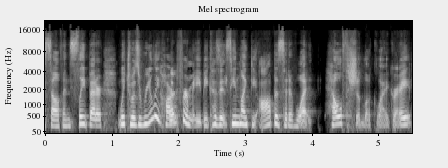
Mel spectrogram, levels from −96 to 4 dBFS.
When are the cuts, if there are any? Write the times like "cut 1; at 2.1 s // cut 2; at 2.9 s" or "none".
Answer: cut 1; at 1.1 s

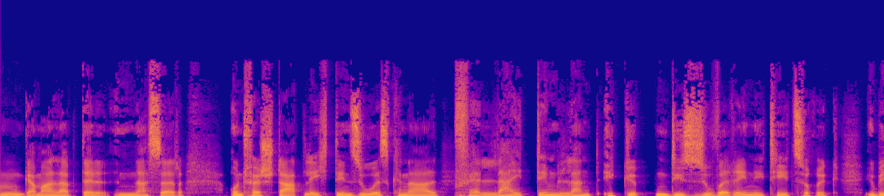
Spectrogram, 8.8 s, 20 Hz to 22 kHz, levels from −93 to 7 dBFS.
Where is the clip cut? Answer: cut 1; at 4.5 s

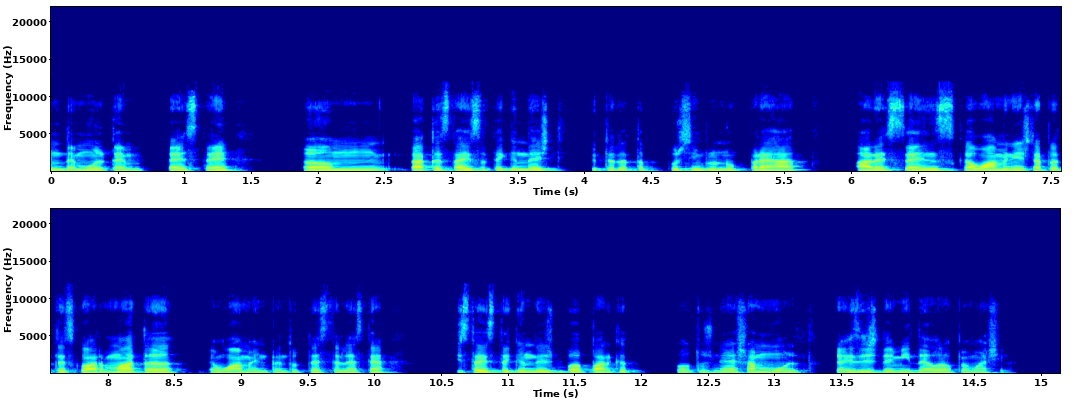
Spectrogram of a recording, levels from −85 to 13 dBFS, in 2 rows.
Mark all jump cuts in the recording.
none

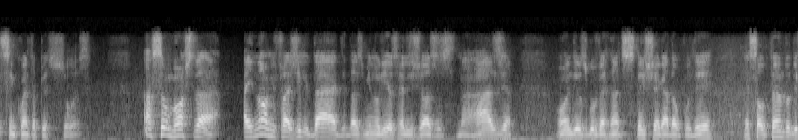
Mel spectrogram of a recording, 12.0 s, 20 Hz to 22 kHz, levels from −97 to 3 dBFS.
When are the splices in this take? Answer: cut 1; at 2.0 s

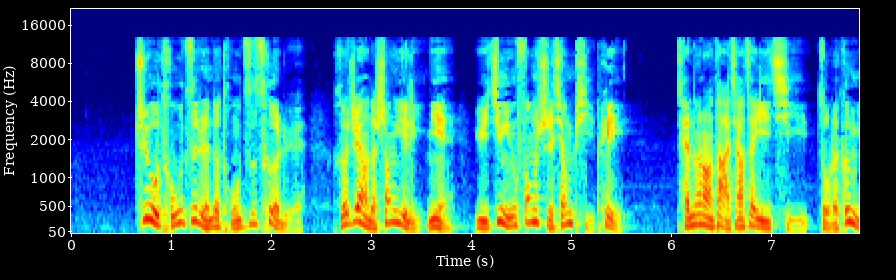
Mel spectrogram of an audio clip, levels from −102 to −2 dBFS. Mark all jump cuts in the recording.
none

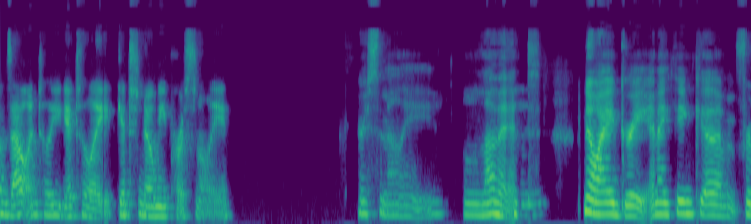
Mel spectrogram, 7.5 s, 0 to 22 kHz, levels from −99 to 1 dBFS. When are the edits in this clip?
none

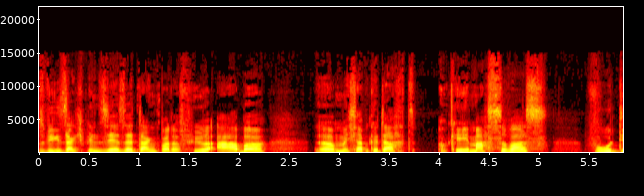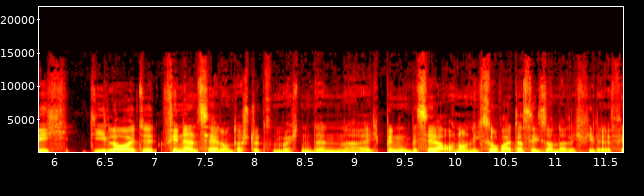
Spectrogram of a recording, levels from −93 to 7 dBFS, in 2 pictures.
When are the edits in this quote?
cut 1; at 7.0 s

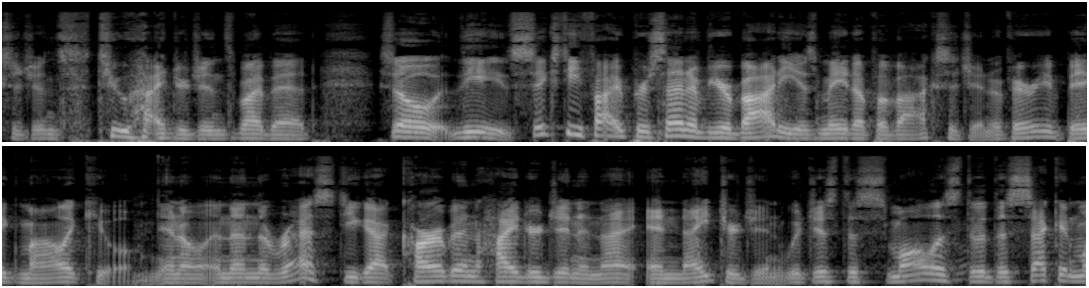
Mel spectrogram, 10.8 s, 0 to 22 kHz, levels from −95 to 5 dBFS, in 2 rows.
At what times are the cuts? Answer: cut 1; at 5.3 s

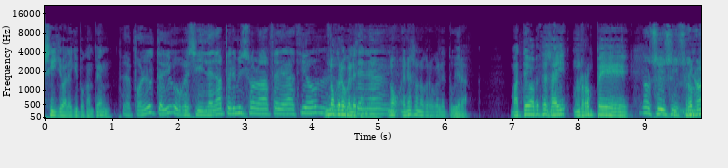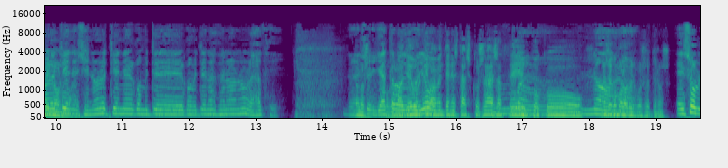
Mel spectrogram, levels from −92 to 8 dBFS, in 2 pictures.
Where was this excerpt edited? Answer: none

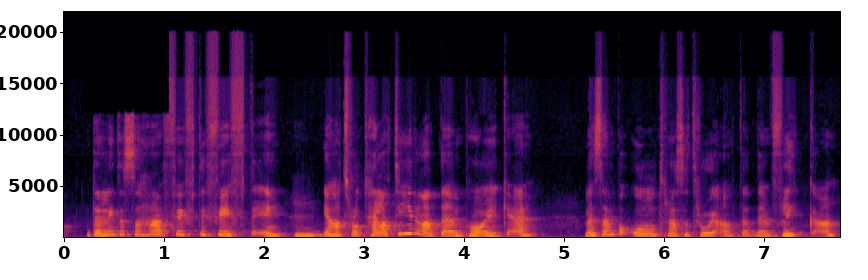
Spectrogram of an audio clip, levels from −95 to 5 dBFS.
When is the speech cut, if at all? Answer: none

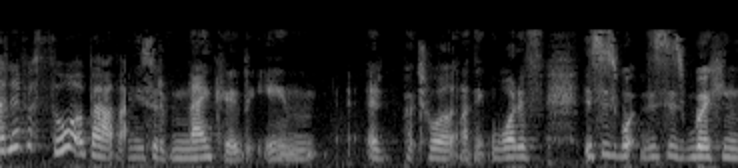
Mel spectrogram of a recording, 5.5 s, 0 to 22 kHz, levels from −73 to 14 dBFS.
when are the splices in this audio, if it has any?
cut 1; at 1.0 s

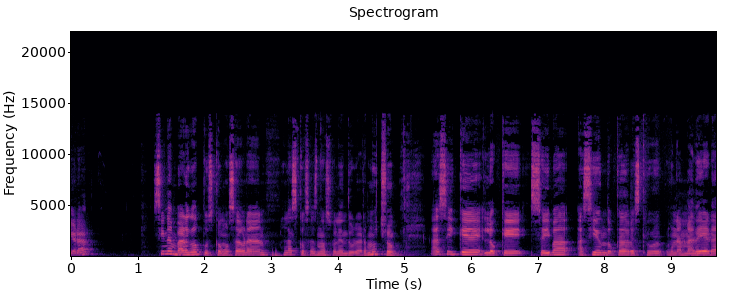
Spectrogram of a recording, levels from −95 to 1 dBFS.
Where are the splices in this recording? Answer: cut 1; at 1.1 s

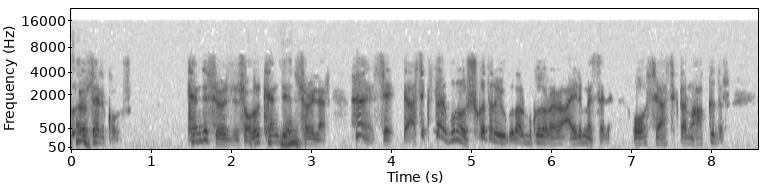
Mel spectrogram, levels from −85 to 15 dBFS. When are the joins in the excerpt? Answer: none

